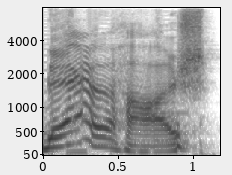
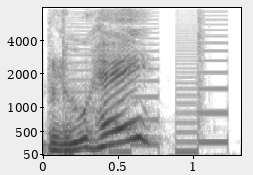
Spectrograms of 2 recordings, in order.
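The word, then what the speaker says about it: Blåhaj: Is it like blahaj? I'm sorry if anyone's Swedish. Pronounced blue hay?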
